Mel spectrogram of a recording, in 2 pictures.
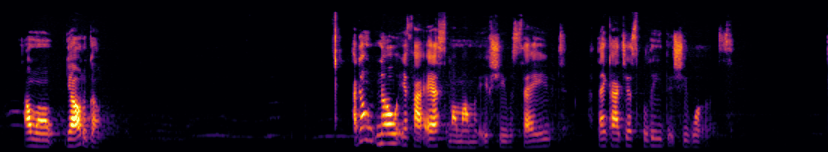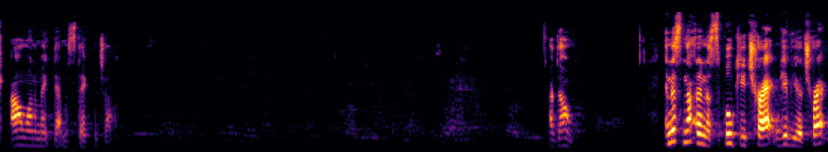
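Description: A woman speaks with animation into a microphone, with pauses.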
